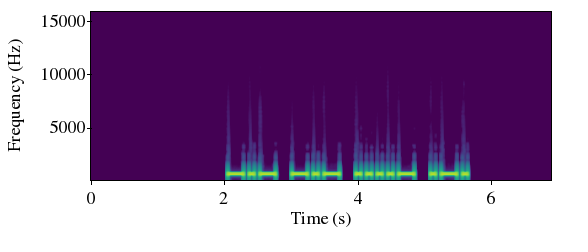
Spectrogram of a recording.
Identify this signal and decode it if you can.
Morse code, heard as a keyed tone, about 15 wpm, 700 Hz. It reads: KK4R
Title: Call Signs Repeated 2x - 15wpm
